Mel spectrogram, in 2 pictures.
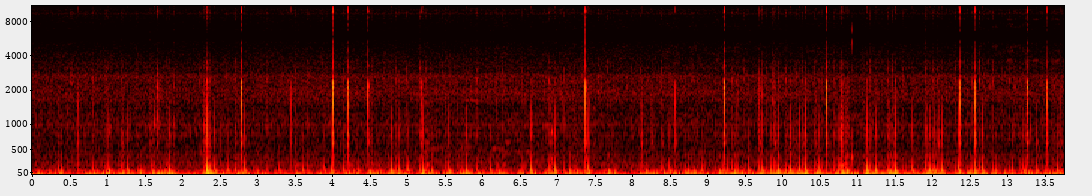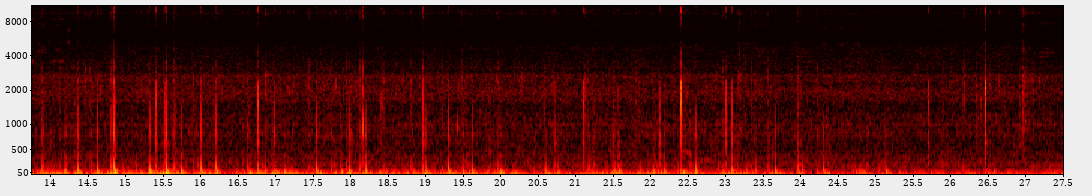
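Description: Mountain bike rolling over a rocky dirt forest road, recorded by a GoPro mounted on the bike: a steady low rumble with frequent sharp knocks and rattles as the bike jolts over stones.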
